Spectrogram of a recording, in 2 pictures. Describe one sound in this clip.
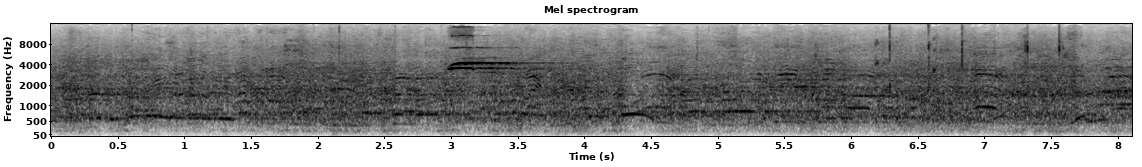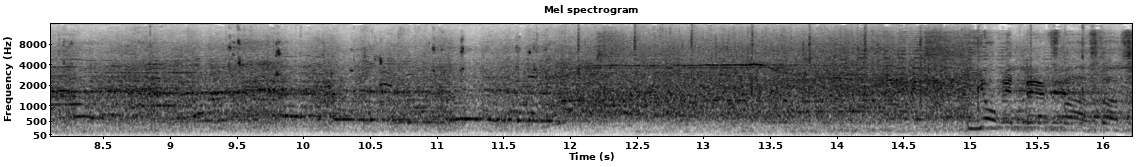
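A large crowd chants and cheers loudly in a big echoing arena.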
